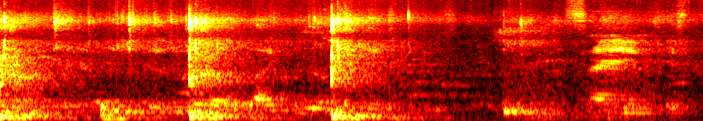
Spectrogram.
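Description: A basketball bounces on a wooden court with echoing thuds.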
